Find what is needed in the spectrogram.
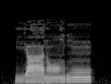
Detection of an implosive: absent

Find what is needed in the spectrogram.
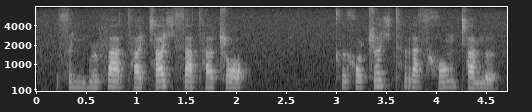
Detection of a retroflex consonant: present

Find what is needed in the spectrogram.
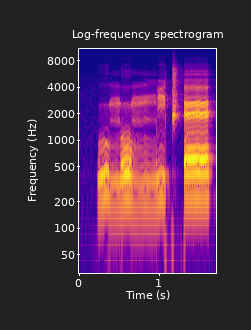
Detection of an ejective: present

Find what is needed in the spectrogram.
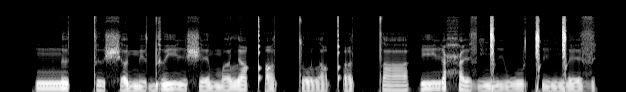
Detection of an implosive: absent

